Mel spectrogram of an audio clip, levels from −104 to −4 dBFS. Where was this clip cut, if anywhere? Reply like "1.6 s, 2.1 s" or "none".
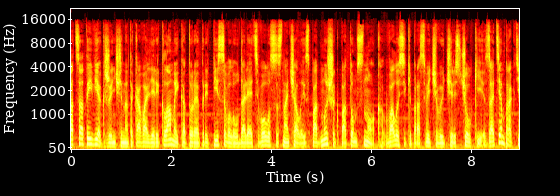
none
